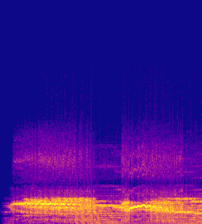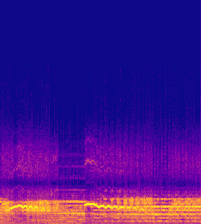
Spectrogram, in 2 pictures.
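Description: Film background music with a horse whinnying three times over it.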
